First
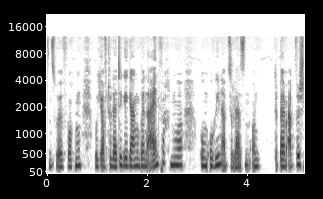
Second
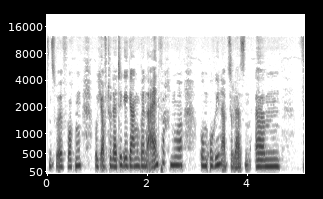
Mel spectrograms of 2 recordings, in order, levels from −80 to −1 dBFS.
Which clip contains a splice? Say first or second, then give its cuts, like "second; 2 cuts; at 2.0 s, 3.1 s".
second; 1 cut; at 4.1 s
